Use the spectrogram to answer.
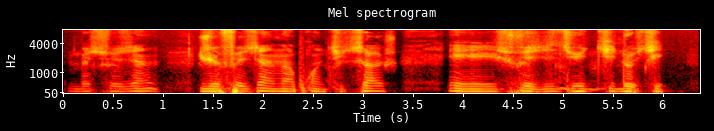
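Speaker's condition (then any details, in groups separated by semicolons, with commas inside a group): Acquired brain injury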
